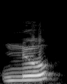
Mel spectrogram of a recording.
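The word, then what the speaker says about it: Noël: Now the tréma separates a vowel from distinct pronunciations just like in noel. So we say noel.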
